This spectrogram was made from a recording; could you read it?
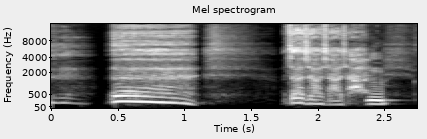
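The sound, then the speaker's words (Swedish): A person imitates the deep, heavy breathing of someone who has climbed into a car and sat down in the seat: a short gasp, then a long, loud, groaning exhale, a quieter breathy pause, and another voiced, puffing breath, like needing two or three deep breaths before speaking. “det är så typiskt, det är tjocka kvinnor som kliver upp i bilar och så sätter de sig i sätet och måste ta 2-3 djupa andetag innan de kan börja prata och liksom hämta sig.”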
